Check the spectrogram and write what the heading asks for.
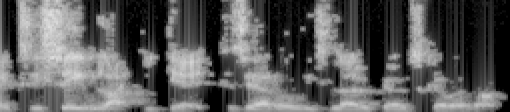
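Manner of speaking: normal talking voice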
